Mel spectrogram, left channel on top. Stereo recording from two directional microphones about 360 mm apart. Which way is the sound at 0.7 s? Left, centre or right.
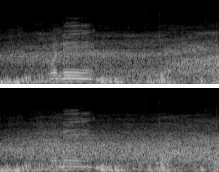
Centre.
